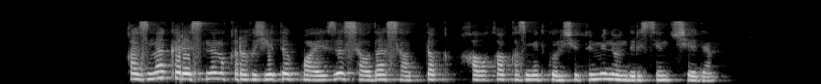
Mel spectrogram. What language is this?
Kazakh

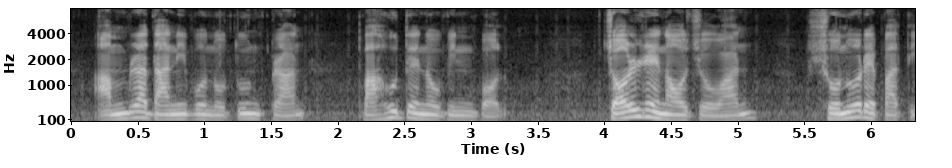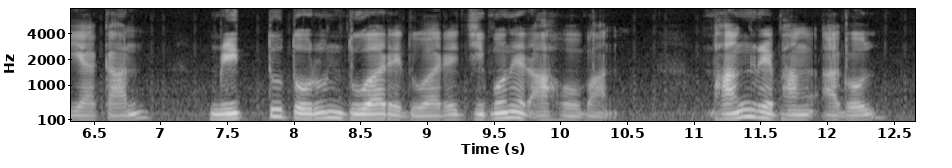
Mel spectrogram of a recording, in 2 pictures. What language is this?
Bangla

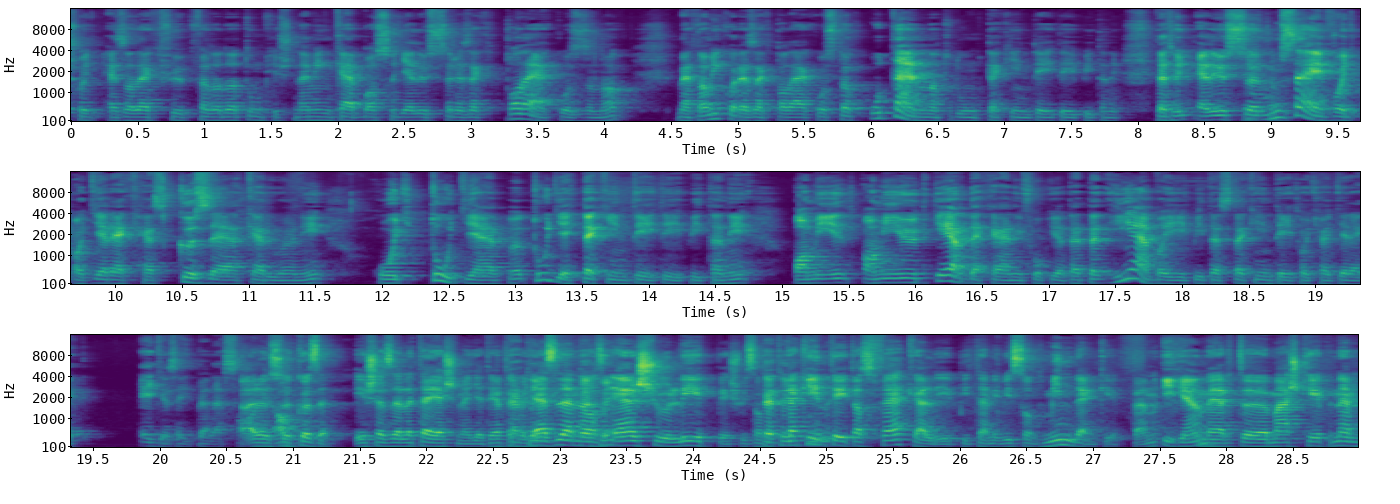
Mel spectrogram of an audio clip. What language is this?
Hungarian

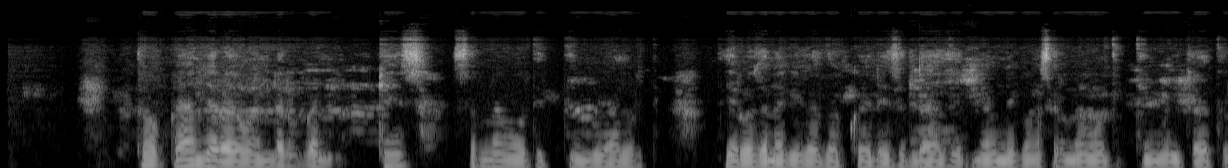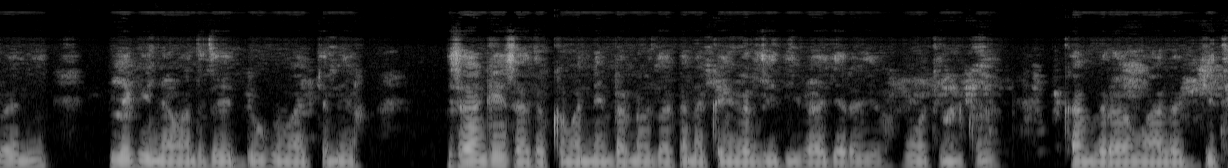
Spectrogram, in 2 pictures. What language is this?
Oromo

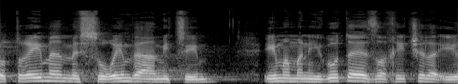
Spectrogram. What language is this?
Hebrew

